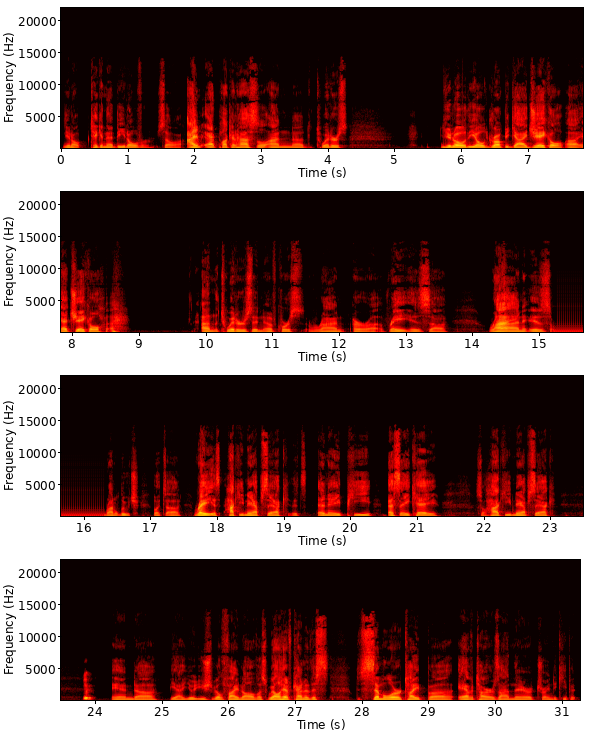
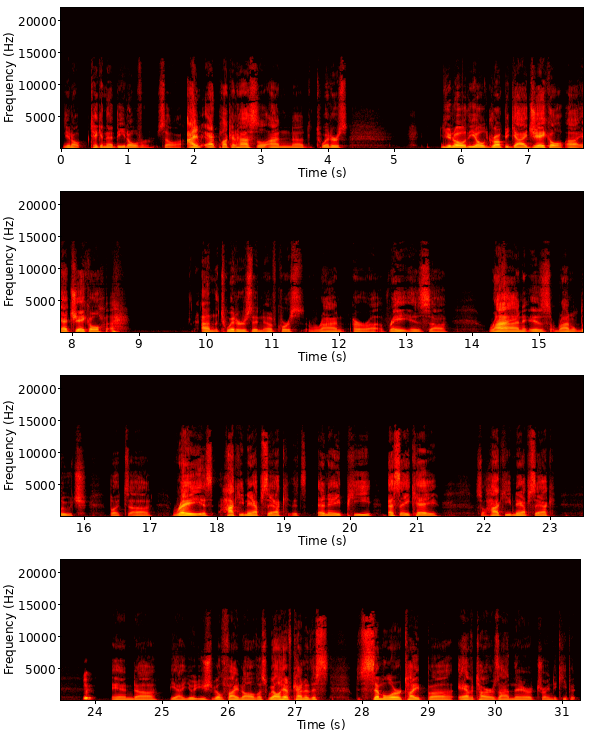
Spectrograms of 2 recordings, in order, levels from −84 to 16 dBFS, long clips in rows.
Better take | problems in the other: second | audio freezing; at 15 s for 1 s

